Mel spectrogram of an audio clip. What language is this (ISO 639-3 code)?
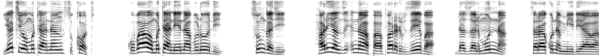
hau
